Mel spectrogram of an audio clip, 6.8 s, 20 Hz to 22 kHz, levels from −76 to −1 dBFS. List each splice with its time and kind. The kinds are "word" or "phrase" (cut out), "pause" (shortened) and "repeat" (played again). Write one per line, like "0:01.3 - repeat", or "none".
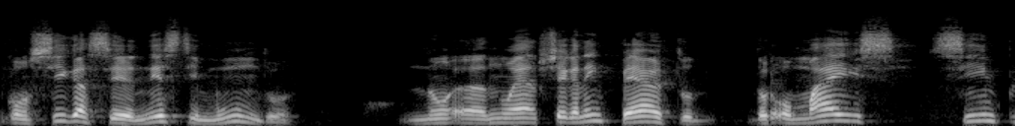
0:03.3 - word
0:03.6 - word
0:05.1 - word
